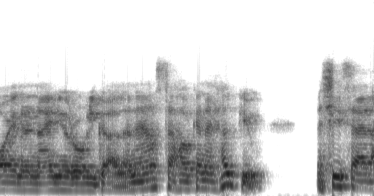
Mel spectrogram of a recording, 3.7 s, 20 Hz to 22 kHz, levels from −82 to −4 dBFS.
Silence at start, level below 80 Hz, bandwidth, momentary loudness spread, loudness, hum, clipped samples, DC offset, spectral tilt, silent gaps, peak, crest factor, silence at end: 0 s; -62 dBFS; 7.4 kHz; 5 LU; -20 LUFS; none; under 0.1%; under 0.1%; -5 dB/octave; none; -8 dBFS; 12 dB; 0 s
